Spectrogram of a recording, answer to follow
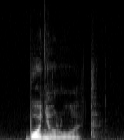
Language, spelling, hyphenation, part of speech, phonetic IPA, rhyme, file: Hungarian, bonyolult, bo‧nyo‧lult, adjective, [ˈboɲolult], -ult, Hu-bonyolult.ogg
- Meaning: complicated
